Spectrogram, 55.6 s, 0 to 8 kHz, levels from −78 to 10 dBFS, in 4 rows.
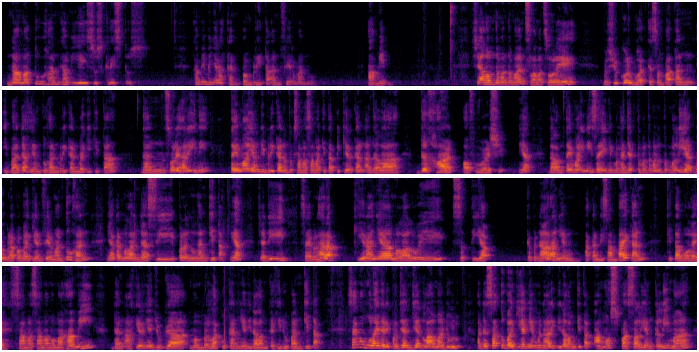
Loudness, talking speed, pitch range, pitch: -22 LUFS, 110 wpm, 135-160 Hz, 145 Hz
